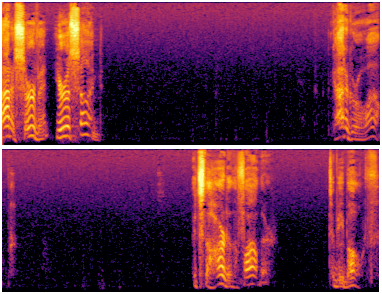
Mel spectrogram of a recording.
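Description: A middle-aged man speaks with emphasis through a microphone, in short bursts with pauses.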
